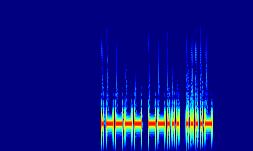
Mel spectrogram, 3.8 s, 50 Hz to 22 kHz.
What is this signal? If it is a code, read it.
Morse code, heard as a keyed tone, about 34 wpm, 700 Hz. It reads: 174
